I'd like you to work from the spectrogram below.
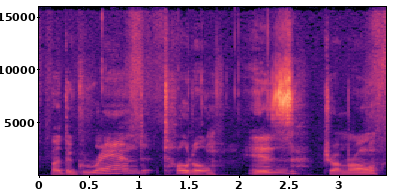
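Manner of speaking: drawn out, slow suspense; slow drum roll build. Acted. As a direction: stretch it out for suspense. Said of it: "imagine the drum roll sound".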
